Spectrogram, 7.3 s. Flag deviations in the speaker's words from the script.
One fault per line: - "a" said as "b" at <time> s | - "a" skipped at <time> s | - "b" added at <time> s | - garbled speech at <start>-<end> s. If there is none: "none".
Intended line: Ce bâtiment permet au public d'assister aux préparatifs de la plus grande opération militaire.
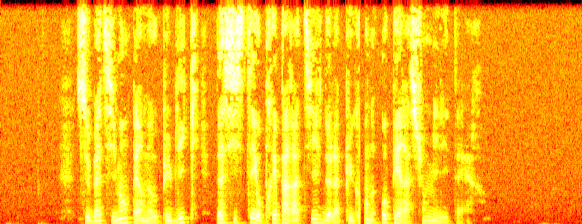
none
